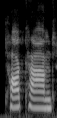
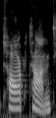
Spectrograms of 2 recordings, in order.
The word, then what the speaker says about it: Toktam: Yes, Toktam Thomas. It's like talking to Tom. Toktam, T-O-K-T-A-M.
